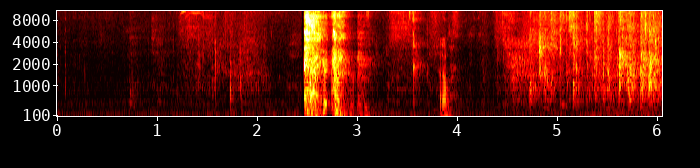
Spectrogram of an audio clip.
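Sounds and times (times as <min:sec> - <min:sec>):
person coughing: 0:02.4 - 0:03.3
speech: 0:03.8 - 0:04.0.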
